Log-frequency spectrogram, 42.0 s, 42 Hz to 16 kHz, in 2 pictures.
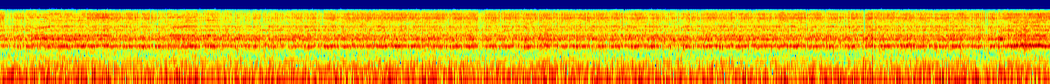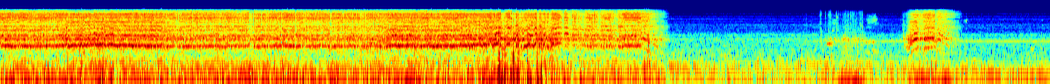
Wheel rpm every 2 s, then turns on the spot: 160, 160, 160, 160, 160, 160, 160, 160, 160, 160, 160, 160, 160, 160, 160, 160, 160, 10, 0, 20, 10.
none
